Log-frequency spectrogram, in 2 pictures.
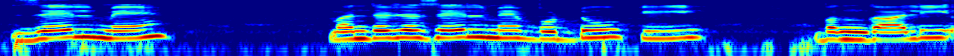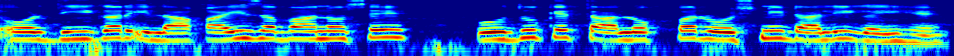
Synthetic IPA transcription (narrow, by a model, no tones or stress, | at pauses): zeːlmẽ | mɐ̃nd̪əɾd͡ʒazeːlmẽbʊɖːuki | bɐ̃ŋɡaːliɔːɾd̪iːɡəɾɪlaːqaːizɐbaːnõseʊɾd̪uket̪aːlːʊxpɐɾːoːʃniɖaːliɡɐiɦɛː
